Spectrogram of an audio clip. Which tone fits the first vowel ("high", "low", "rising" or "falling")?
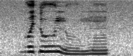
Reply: high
